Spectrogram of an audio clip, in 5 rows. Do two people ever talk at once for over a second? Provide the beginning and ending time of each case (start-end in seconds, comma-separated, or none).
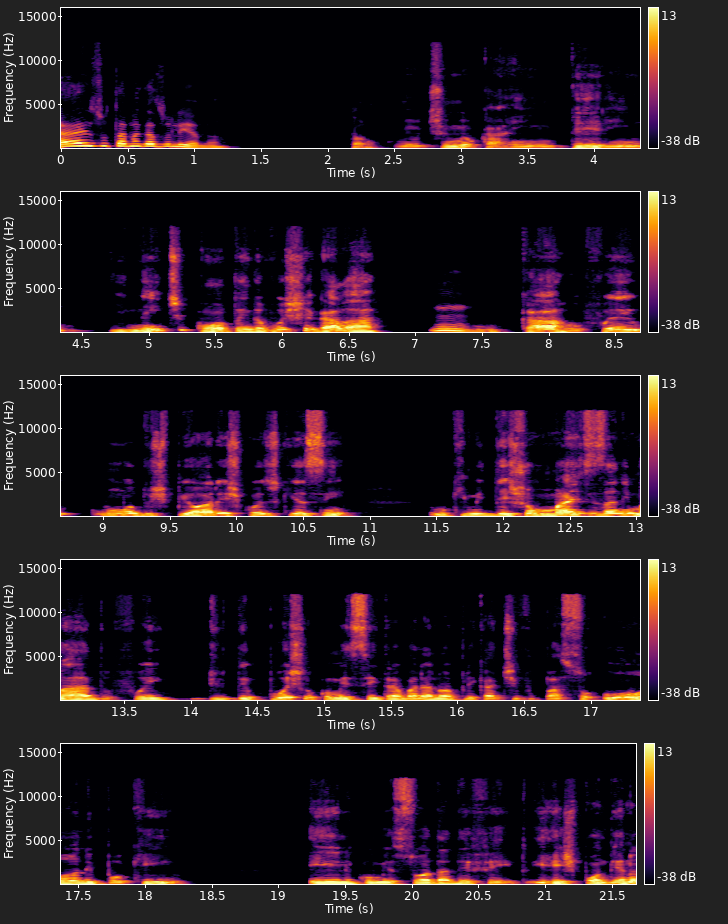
none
